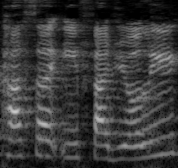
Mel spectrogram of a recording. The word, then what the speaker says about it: pasta e fagioli: with is one pot pasta am am i pronouncing this right pasta e fagioli yes my Italian is a little rusty yeah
